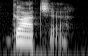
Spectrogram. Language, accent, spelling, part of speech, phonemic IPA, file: English, US, gotcha, contraction / interjection / noun, /ˈɡɑ.tʃə/, En-us-gotcha.ogg
- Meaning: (contraction) Pronunciation spelling of got you; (interjection) 1. I understand you or what you said 2. I got you by surprise (indicating a successful trick or prank)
